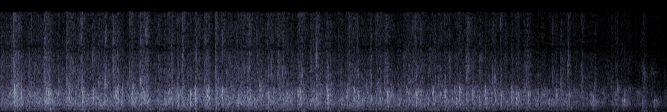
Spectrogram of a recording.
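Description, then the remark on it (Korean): A large church audience claps together in sustained, dense applause of thanks, a steady loud wash of many hands that holds for several seconds and eases slightly toward the end, with no talking over it. “이제 우리 모두 귀한 은혜를 베풀어 주신 주님과 수고해 주신 많은 교우님들께 우리의 온 마음을 담아서 박수로 한번 감사를 표하겠습니다.”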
